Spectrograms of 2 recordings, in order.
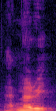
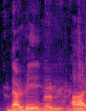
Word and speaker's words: Ngari: And when I was reading about the province, if you could pronounce the name Niger or Niger? Ngari. Ngari.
